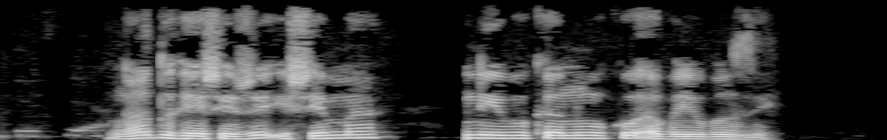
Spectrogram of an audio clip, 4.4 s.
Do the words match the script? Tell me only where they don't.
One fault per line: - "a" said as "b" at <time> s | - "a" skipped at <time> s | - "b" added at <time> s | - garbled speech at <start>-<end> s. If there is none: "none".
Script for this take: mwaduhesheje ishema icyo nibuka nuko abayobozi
- "icyo" skipped at 1.9 s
